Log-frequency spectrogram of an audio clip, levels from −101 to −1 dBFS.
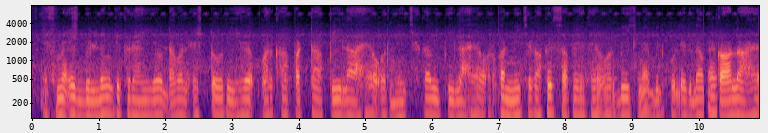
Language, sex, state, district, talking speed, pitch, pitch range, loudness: Hindi, male, Jharkhand, Jamtara, 175 wpm, 120 Hz, 115-120 Hz, -33 LUFS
